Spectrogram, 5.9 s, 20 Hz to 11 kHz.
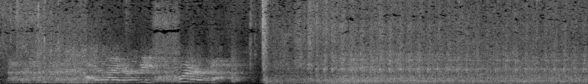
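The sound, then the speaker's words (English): A John Deere 850B long-track bulldozer with 165 horsepower drones loud and low after a stretch of talking, its engine noise abruptly taking over and holding steady to the end. “You hear that? That is the biggest bulldozer in town. The John Deere 850B long tracker dozer with 165 horsepower?”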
